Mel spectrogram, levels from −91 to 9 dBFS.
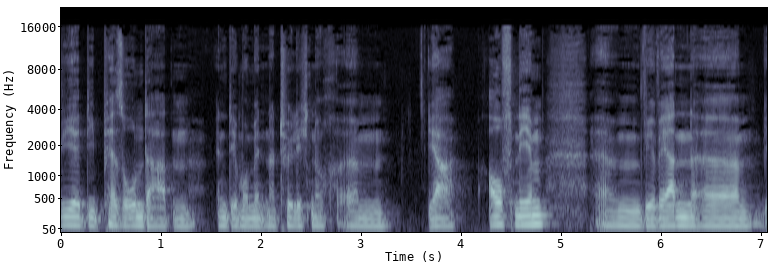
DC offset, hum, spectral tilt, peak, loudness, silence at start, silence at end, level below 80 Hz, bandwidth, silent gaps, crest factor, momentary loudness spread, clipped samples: under 0.1%; none; -5.5 dB/octave; -10 dBFS; -26 LUFS; 0 s; 0 s; -50 dBFS; 16.5 kHz; none; 16 dB; 12 LU; under 0.1%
